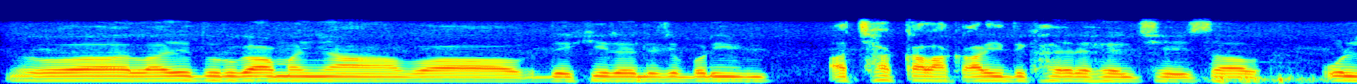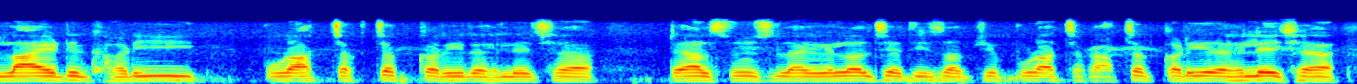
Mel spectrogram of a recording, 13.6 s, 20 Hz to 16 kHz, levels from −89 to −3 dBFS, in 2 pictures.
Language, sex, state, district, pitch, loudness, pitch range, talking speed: Angika, male, Bihar, Purnia, 135 Hz, -23 LUFS, 125-140 Hz, 170 wpm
